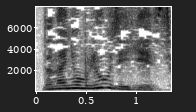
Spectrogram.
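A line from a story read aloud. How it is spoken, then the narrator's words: Exclaiming. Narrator (Russian): воскликнул Горчаков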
